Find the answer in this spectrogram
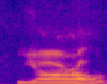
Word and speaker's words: jarl: standing below the battlefield jarl okay don't pronounce the j on that sorry don't put it no yarl then uh they're the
